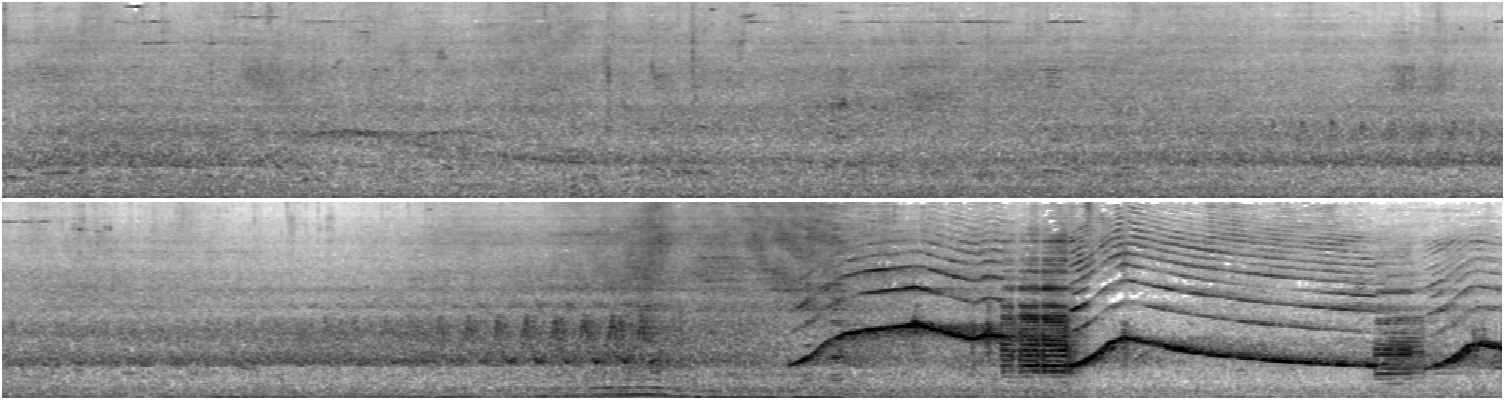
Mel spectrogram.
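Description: Steady low street-traffic rumble, then an emergency-vehicle siren starts about two-thirds of the way in. It wails up and down in long sweeps, broken twice by short fast yelps.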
